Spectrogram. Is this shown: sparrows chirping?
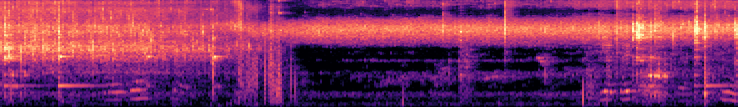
no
